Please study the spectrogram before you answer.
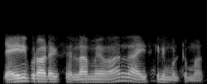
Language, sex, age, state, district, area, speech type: Tamil, male, 18-30, Tamil Nadu, Salem, rural, conversation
